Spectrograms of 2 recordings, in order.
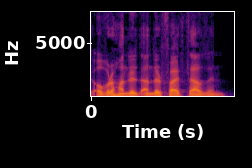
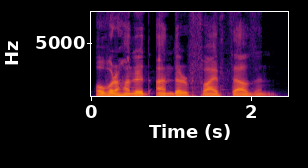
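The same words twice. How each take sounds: First: Said in the usual way. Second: "over" and "under" hit louder, each limit spelled out; stressed repeat. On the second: Shown as a demonstration. Host repeating the guessing range to the viewers, emphatic. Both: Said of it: "Not under a thousand".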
